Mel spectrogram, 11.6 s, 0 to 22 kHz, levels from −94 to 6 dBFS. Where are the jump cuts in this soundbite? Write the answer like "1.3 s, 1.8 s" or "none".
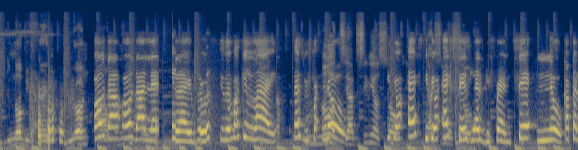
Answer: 3.3 s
